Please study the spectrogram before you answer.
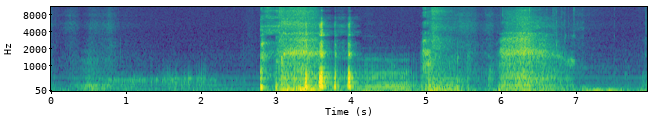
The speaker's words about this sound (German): mein Bauch hat sich auch in Rage geknurrt. Ja, ja. Den kann ich ja provozieren, dann macht er das.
